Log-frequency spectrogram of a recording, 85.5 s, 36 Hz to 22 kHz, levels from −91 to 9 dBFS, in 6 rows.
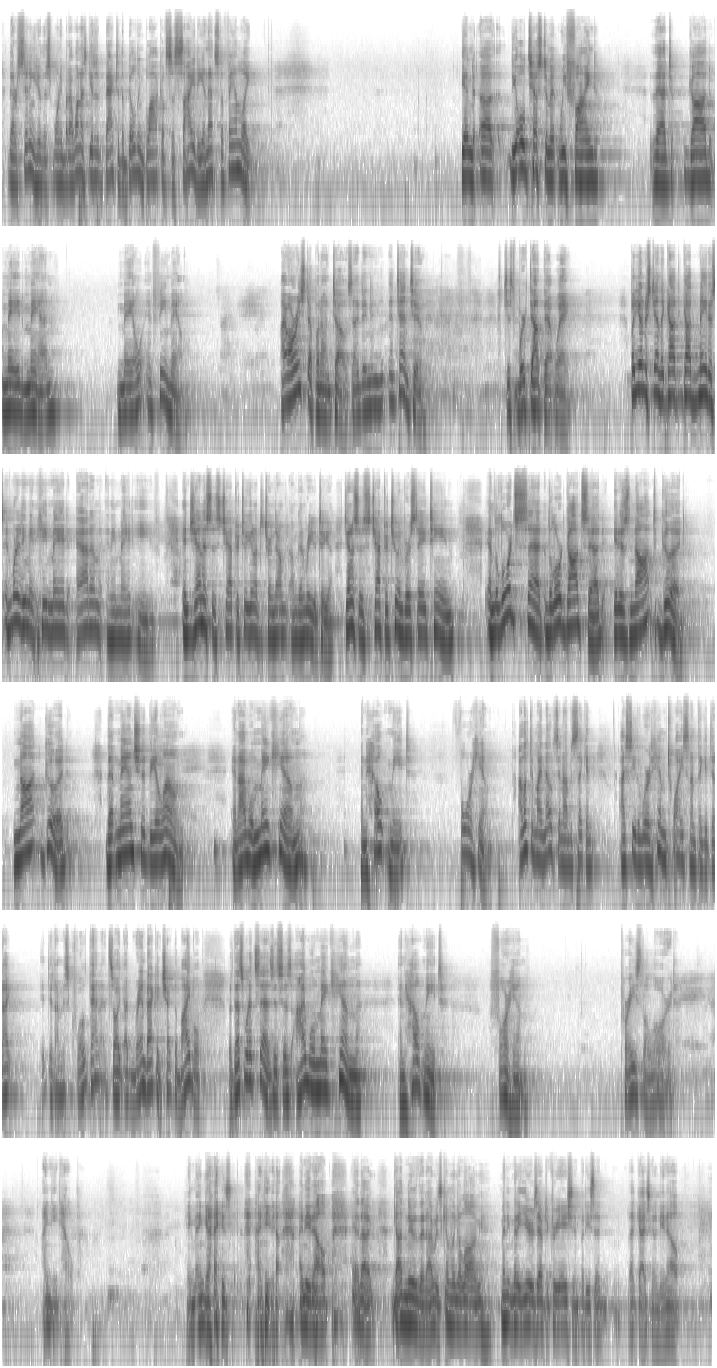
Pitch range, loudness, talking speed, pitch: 120-155 Hz, -29 LUFS, 150 wpm, 135 Hz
